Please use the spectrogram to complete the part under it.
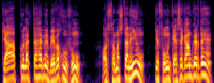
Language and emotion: Urdu, angry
